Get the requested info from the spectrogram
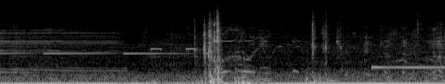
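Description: Inside a stopped car: a high electronic tone repeating in half-second pieces, a short sharp clunk about two seconds in, and a brief steady tone near the end, over a low rumble.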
